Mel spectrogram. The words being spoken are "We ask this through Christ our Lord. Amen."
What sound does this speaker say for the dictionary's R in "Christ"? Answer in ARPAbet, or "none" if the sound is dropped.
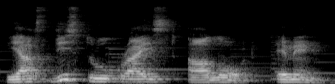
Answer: R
